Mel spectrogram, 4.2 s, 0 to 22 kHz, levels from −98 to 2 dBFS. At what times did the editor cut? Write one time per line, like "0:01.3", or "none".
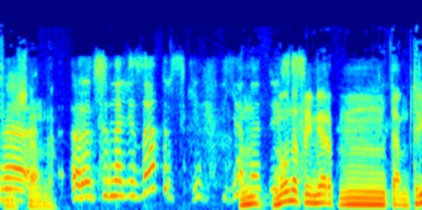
0:03.3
